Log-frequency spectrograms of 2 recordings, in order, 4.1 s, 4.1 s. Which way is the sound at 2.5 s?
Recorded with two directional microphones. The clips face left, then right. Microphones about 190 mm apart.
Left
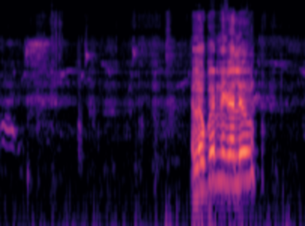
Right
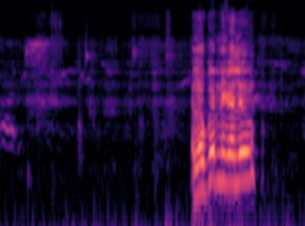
20° right (ahead or behind).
